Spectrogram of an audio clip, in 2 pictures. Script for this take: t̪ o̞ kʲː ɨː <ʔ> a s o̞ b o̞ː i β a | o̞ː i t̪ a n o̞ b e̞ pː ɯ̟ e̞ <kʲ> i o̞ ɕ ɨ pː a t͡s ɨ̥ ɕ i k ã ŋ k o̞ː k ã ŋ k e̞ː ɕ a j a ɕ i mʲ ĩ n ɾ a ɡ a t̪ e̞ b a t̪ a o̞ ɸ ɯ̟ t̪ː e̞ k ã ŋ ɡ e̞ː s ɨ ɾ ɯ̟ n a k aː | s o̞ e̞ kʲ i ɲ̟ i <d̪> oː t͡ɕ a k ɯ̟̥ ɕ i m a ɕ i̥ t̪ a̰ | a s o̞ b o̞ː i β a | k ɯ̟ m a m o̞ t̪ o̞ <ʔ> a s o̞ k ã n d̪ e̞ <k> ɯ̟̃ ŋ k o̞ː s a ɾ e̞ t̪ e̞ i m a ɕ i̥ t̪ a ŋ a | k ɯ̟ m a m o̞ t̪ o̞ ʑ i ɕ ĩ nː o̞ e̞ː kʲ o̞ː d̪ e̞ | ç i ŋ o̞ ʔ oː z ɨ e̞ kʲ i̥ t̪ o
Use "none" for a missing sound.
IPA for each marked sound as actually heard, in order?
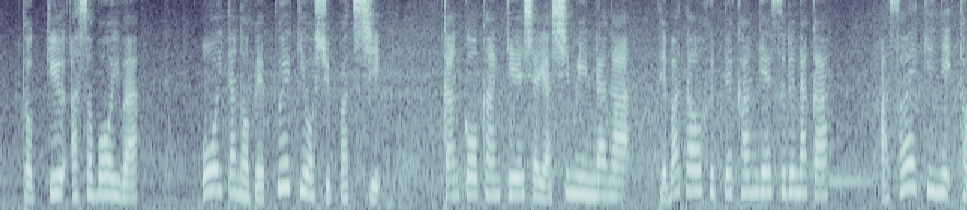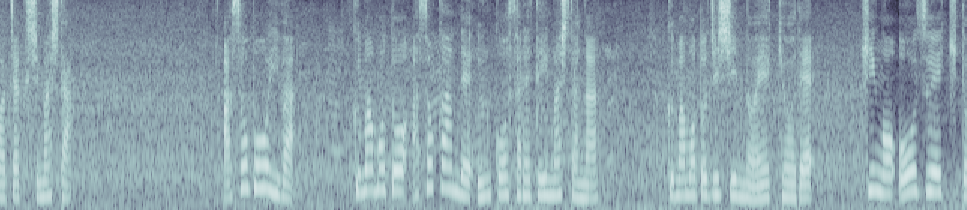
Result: ʔ, kʲ, t̪, ʔ, ʔ

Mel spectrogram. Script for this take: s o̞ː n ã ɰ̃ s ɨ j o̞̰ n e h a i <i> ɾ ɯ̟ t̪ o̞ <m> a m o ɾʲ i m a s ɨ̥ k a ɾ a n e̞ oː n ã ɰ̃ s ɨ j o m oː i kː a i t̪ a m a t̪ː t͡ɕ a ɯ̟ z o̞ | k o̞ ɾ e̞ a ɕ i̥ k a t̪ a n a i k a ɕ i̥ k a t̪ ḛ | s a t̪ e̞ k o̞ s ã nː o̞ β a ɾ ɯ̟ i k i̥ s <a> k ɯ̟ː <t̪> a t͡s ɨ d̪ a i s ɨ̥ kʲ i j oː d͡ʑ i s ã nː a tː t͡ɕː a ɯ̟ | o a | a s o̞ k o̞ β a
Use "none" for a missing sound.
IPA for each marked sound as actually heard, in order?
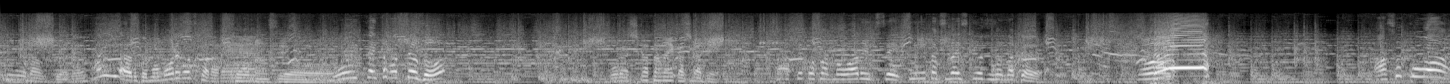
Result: a, m, e, t̪

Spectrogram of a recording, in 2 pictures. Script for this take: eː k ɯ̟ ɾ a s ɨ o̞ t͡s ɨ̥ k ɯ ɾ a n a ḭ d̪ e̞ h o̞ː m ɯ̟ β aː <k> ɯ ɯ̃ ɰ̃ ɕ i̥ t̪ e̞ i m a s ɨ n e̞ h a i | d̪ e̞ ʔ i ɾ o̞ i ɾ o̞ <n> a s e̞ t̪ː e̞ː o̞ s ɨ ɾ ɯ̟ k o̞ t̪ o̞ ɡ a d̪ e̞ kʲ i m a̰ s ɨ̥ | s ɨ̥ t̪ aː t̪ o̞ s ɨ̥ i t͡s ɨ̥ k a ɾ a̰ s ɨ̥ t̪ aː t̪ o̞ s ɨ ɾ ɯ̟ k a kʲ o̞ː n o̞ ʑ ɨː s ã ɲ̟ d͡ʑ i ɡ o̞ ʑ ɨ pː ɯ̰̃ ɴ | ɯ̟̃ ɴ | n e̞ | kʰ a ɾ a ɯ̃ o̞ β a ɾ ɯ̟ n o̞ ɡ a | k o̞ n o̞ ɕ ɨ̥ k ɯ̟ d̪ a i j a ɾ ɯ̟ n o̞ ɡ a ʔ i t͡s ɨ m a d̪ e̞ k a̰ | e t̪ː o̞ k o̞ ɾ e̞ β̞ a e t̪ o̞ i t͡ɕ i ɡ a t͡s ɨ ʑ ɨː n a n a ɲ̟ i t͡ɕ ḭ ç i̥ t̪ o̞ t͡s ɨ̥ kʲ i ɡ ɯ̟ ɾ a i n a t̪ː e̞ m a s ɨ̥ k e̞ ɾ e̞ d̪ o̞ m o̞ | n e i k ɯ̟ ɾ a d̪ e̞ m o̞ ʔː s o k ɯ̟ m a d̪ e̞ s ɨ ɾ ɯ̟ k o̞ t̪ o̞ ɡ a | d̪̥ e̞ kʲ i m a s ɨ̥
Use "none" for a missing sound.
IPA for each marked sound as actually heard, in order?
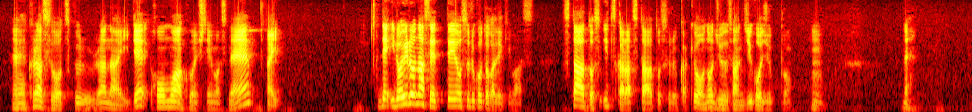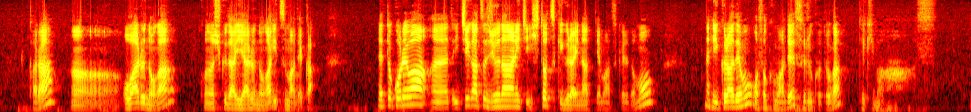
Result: k, n

